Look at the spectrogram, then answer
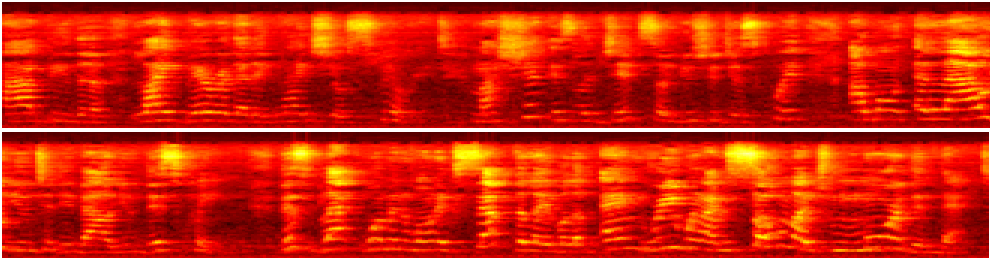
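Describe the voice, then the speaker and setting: In an American accent, a woman with a high pitch uses lively intonation at a moderate pace, with audible room echo and noticeable background noise. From US Northeast, Philadelphia. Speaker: poet. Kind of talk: stage introduction; spoken word performance.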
